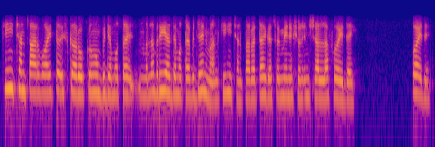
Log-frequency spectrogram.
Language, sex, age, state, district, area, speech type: Kashmiri, female, 30-45, Jammu and Kashmir, Bandipora, rural, conversation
